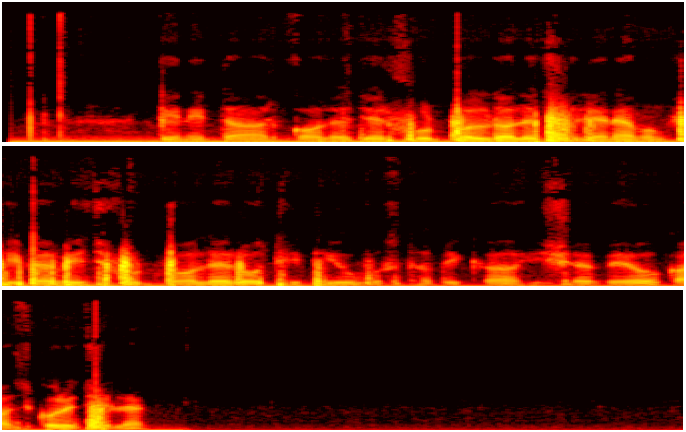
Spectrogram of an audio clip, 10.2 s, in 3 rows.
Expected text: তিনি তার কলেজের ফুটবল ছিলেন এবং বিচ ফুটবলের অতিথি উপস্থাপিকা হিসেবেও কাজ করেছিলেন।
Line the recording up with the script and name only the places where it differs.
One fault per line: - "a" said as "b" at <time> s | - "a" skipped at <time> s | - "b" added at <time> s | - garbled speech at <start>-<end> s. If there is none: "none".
- "দলে" added at 2.4 s
- "ফিফা" added at 3.3 s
